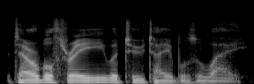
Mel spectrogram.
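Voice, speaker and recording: An older man reading a children's story aloud in an expressive, unhurried way. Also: low-pitched, no echo. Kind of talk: scripted narration.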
